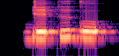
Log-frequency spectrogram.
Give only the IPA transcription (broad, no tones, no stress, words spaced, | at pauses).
ɡe kɨɡo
